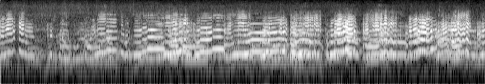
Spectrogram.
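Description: Bewick's swans calling together in a flock, a dense overlapping babble of soft, musical yelps and honks running continuously, several birds at once.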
